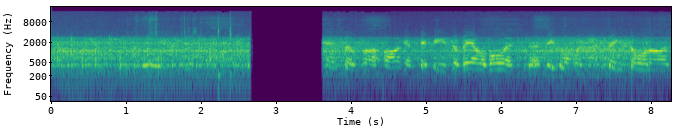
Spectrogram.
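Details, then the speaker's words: Yaesu FTDX 560 on 40 meters with antenna connected, preselector peaking the noise: a steady band hiss, a short dropout, then a sideband voice comes through clearly; clarifier works, calibrator doesn't. "That the clarifier works, and it does. I can barely hear the other station she's talking to, but that is working."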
